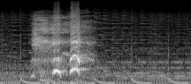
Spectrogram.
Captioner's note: insane laughter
